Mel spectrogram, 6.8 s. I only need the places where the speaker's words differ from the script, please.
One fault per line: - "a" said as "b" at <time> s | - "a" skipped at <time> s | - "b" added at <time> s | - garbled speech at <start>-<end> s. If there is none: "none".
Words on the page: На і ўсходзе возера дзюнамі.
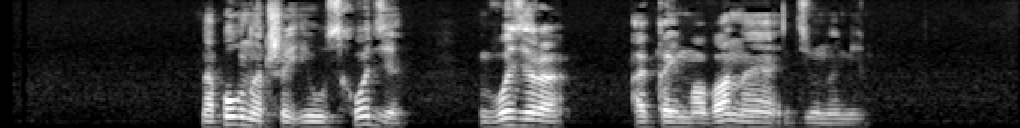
- "поўначы" added at 1.5 s
- "акаймаванае" added at 4.3 s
